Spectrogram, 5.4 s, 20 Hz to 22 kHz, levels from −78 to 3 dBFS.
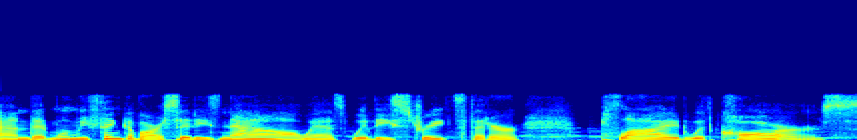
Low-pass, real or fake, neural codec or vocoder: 7.2 kHz; fake; autoencoder, 48 kHz, 128 numbers a frame, DAC-VAE, trained on Japanese speech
